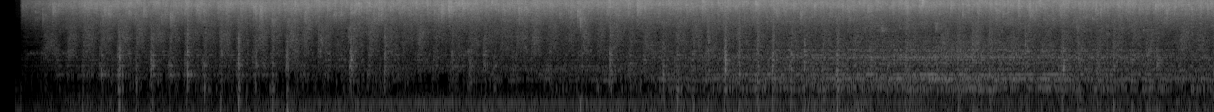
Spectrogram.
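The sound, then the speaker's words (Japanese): Steady running water streams for the whole stretch as a customer's hair is washed at a salon while seated in a salon chair, a broad continuous hiss like a shower spray rinsing hair, with faint shifting splashes and no voices. “はじめに洗髪をさせていただきますね。”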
